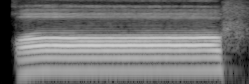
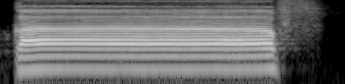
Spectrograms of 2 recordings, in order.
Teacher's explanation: কফ মুখ গোল হবে কাফে এসে মুখ গোল হবে না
